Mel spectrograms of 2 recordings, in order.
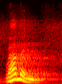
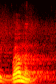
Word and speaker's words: Brahman: But in fact, Brahman, this Brahman effulgent, there are no diacritics in this word, no long A. It's actually Brahman. Yeah. But we normally say Brahma. It is not. Brahma is Brahma. That's a long A. That's the person A. This is Brahman.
